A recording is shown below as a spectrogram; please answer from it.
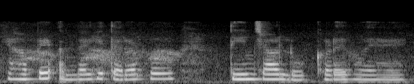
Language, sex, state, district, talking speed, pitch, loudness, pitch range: Hindi, female, Uttar Pradesh, Lalitpur, 160 wpm, 235 Hz, -16 LUFS, 180-250 Hz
